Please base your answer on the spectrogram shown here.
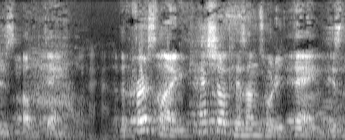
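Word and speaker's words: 땡: playing with language now the pronunciation of dang is similar to thang which is the slang of thing in english last but not least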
